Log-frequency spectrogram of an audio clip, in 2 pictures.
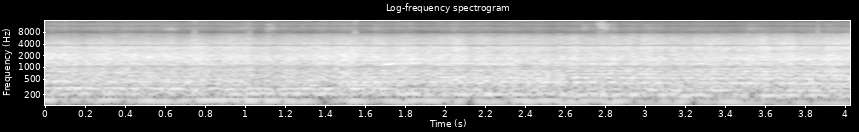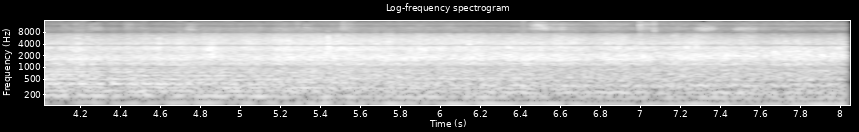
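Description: A large formation of single-engine piston propeller warbirds flying overhead together. Their many engines and propellers merge into one loud, steady drone.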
